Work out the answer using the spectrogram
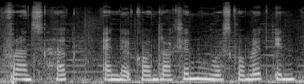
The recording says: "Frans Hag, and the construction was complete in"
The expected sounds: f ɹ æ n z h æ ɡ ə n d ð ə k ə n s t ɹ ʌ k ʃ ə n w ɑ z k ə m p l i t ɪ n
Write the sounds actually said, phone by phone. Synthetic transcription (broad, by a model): f ɹ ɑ n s h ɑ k ə n d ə k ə n t ɹ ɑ k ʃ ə n w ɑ s k ə m p l i t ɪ n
